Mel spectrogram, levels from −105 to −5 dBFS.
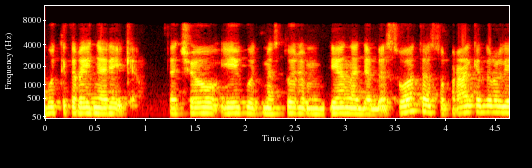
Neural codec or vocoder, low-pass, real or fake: none; 7.2 kHz; real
